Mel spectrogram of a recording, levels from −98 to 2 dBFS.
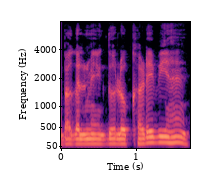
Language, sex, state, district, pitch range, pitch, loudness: Hindi, male, Uttar Pradesh, Varanasi, 110-135 Hz, 115 Hz, -24 LUFS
